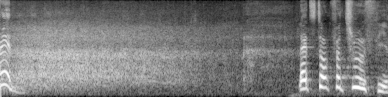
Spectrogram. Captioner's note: audience laughs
